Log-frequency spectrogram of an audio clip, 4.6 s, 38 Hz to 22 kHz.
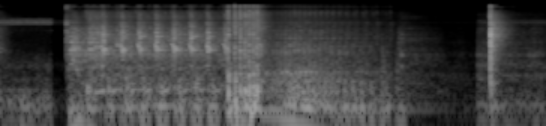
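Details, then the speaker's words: Rebuilt TaoTao ATA110 110cc ATV engine with fuel dribbled into the intake, before the carburetor is fitted: fires about four times a second for a couple of seconds, then stumbles and dies; it starts and runs briefly. "let's dribble a little bit of fuel down and see if it'll pop off"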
